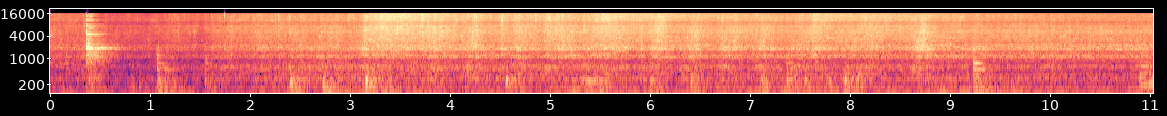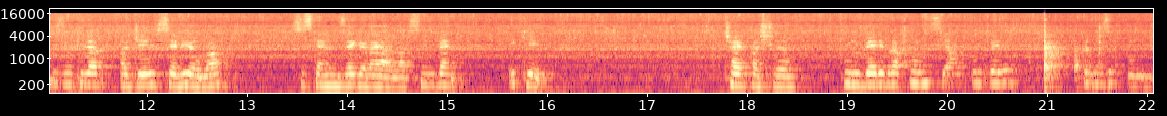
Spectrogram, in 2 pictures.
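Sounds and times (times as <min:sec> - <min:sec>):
food sizzling in oil: 0:00.0 - 0:22.0
wooden spoon stirring: 0:01.0 - 0:09.4.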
